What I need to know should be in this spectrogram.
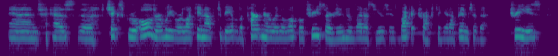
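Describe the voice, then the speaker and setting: A somewhat breathy woman's voice at medium pitch, fairly quick, with fairly even intonation. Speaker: wildlife biologist. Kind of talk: lecture. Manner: fast.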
